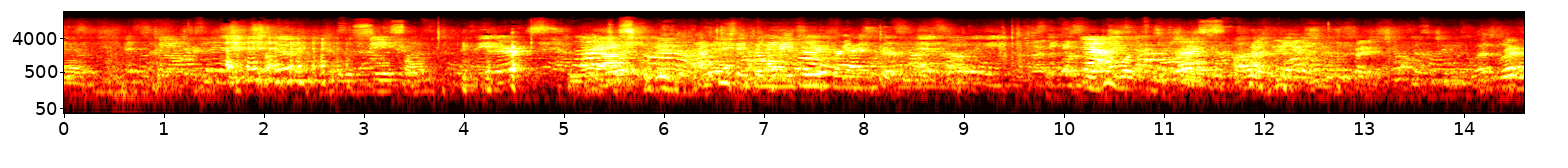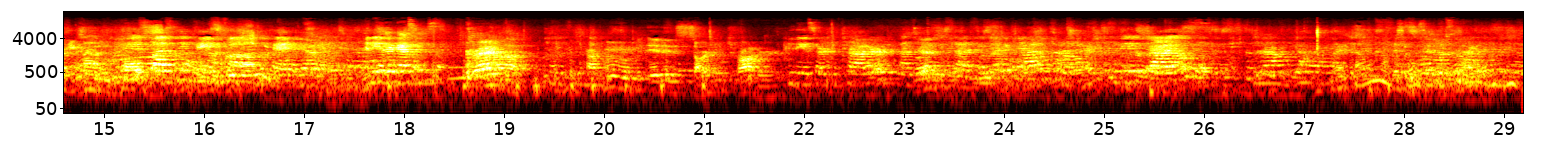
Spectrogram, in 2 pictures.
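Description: A young woman speaks with animation to an audience.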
